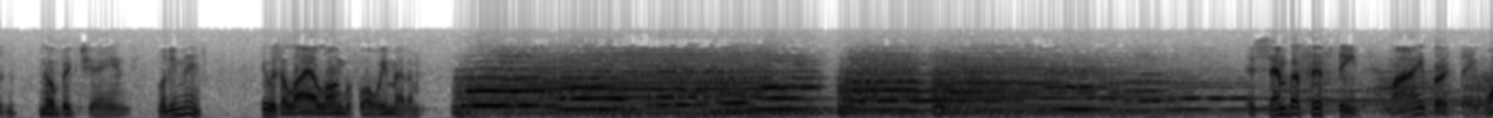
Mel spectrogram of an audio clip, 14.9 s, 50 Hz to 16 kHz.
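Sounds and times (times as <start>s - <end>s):
speech: 0.0s - 4.8s, 12.6s - 14.9s
car engine humming: 4.5s - 14.9s.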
